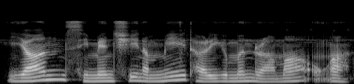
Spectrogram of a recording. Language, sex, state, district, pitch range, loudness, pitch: Garo, male, Meghalaya, West Garo Hills, 145-175 Hz, -21 LUFS, 155 Hz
